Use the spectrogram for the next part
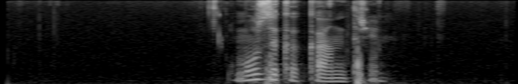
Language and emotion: Russian, neutral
